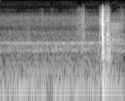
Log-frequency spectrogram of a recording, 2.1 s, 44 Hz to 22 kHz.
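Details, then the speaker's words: 1974 Plymouth Satellite Sebring Plus, engine off: a faint steady whir with one sharp click partway as the heater blower runs on low at all times after a switch was remounted; owner suspects a short, not confirmed. "I guess there's a short in here. So it's on low fan at all times."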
